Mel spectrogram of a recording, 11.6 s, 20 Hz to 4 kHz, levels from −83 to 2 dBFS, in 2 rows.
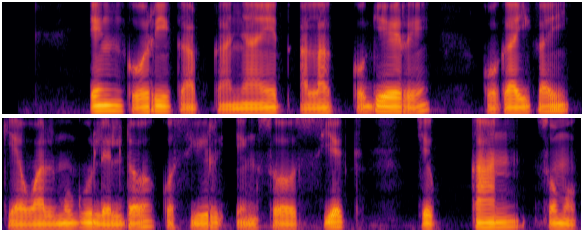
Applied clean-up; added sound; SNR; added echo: none; none; none; none.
